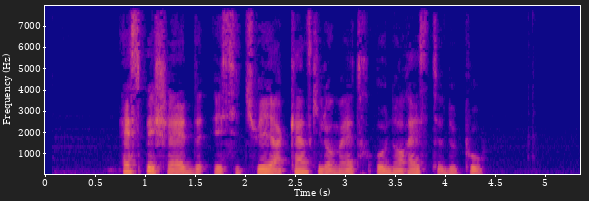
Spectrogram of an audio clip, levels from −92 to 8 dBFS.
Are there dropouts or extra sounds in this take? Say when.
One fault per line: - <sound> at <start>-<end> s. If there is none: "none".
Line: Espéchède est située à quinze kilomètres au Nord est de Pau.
none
